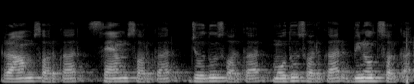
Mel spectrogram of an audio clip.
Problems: echo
